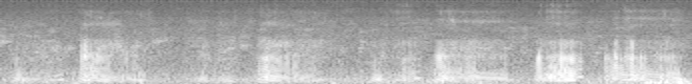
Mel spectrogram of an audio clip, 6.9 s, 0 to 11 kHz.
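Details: Snoring in a 2-month-old infant boy asleep: soft, irregular snuffly snorting with quick breaths, about six in seven seconds; noisy nasal breathing and light snoring.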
